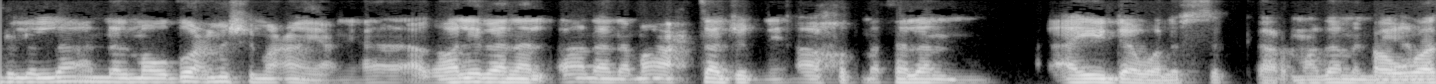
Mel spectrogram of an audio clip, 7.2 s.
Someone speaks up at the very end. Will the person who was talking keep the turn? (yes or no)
yes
